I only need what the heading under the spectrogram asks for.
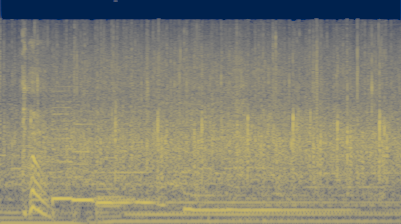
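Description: An audience applauds a preacher for his sermon, steadily, a dense wash of many hands clapping at an even loudness throughout, with a few sustained low tones humming underneath.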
